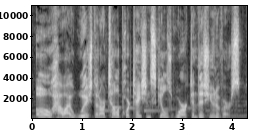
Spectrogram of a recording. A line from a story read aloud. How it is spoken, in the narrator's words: Daniel sharply lamented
